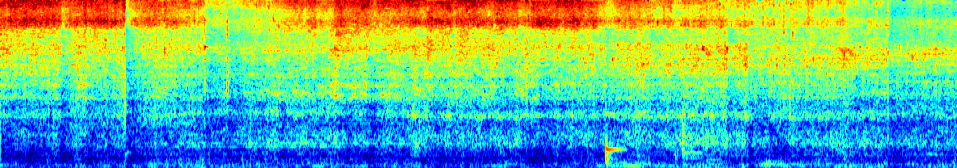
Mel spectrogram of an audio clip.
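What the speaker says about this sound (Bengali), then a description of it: "লবণ, হলুদ, লঙ্কার গুঁড়ো দিয়ে মাছটাকে ভালো করে ভেজে নিব।" Fish seasoned with salt, turmeric and chilli powder fries in hot oil, giving a steady, close, loud sizzle and hiss throughout with occasional faint clinks of a utensil, and no voices.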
